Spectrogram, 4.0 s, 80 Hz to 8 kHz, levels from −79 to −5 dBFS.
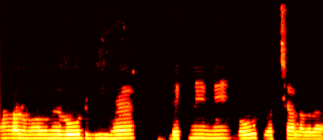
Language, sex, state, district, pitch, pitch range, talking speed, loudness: Hindi, female, Bihar, Saharsa, 210 Hz, 195-215 Hz, 190 wpm, -17 LUFS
